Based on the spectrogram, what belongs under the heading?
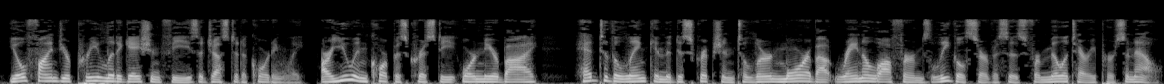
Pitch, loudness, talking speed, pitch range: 120 Hz, -19 LUFS, 170 wpm, 110-140 Hz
